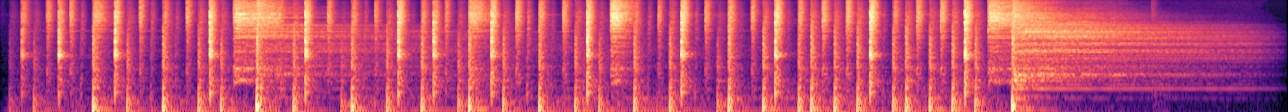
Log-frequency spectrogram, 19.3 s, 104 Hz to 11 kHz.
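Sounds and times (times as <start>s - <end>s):
big band groove: 0.2s - 16.8s
drum rimclick: 0.4s - 15.5s.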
